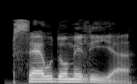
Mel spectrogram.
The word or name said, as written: pseudomelia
